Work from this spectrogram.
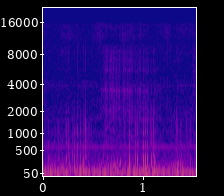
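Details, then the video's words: Domestic female cat purring while showing affection to her owner with slow blinks; a steady low rumbling purr fills the short stretch, with soft pulsing texture and no other clear sounds. "Purring kitty "says" I love you by slow blinks"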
